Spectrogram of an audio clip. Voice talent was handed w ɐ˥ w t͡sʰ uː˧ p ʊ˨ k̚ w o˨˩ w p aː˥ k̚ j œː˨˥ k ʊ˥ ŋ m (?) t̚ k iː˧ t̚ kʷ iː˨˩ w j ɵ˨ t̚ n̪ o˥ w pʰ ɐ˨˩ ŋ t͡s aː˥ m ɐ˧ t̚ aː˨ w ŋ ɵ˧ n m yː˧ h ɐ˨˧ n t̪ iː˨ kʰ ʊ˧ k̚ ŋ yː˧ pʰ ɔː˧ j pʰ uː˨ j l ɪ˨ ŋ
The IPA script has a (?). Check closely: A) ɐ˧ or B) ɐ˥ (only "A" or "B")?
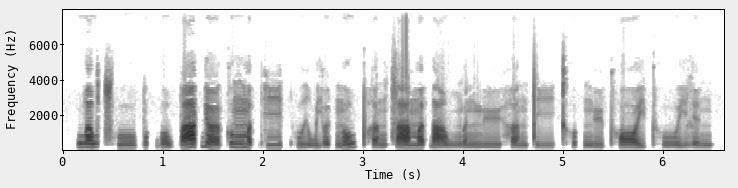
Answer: A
